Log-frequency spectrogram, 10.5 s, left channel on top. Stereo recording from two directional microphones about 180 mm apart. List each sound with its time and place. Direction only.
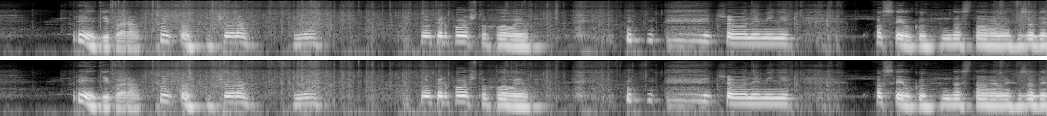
1.0 s speech: 5° right (ahead or behind)
4.2 s speech: 5° right (ahead or behind)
